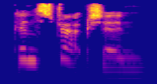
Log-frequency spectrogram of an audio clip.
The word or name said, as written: construction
